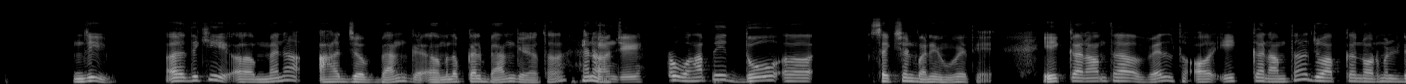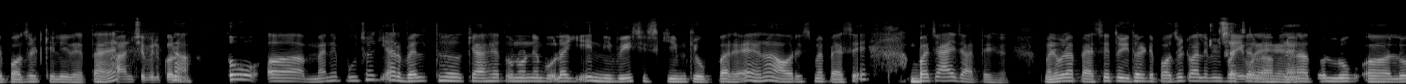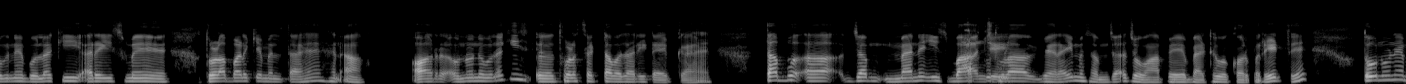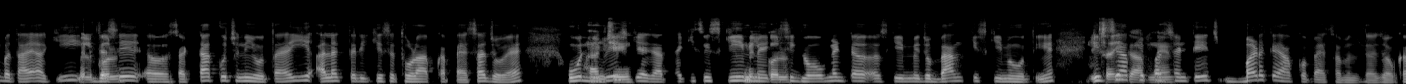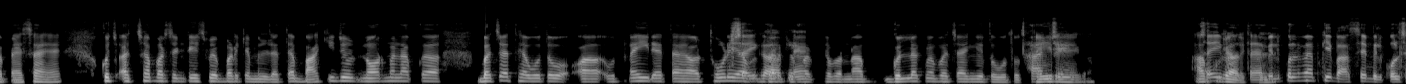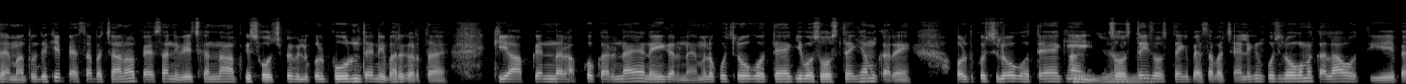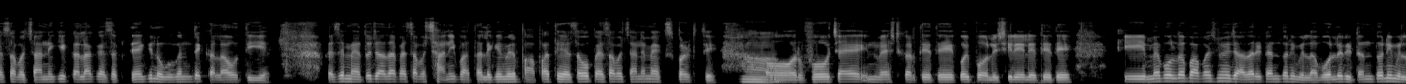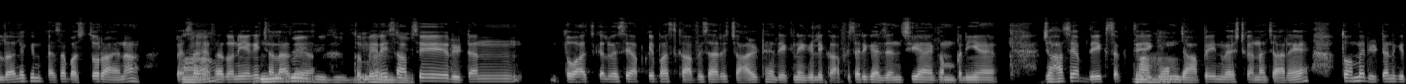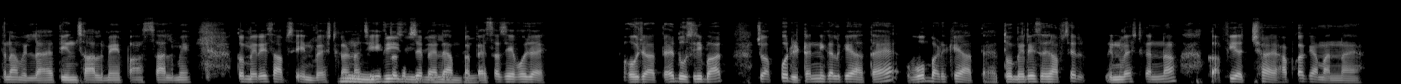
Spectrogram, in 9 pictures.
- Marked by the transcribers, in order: tapping; in English: "सेक्शन"; in English: "वेल्थ"; in English: "नॉर्मल डिपोज़िट"; in English: "वेल्थ"; in English: "डिपोज़िट"; in English: "टाइप"; in English: "कॉर्पोरेट"; in English: "परसेंटेज"; in English: "परसेंटेज"; in English: "नार्मल"; in English: "एक्सपर्ट"; in English: "इन्वेस्ट"; in English: "रिटर्न"; in English: "रिटर्न"; in English: "रिटर्न"; in English: "इन्वेस्ट"; in English: "रिटर्न"; in English: "इन्वेस्ट"; in English: "सेव"; in English: "रिटर्न"; in English: "इन्वेस्ट"
- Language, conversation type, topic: Hindi, unstructured, पैसे की बचत और निवेश में क्या अंतर है?
- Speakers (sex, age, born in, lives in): male, 18-19, India, India; male, 25-29, India, India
